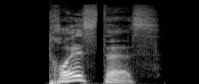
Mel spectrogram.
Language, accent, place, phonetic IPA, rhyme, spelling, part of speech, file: German, Germany, Berlin, [ˈtʁɔɪ̯stəs], -ɔɪ̯stəs, treustes, adjective, De-treustes.ogg
- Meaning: strong/mixed nominative/accusative neuter singular superlative degree of treu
